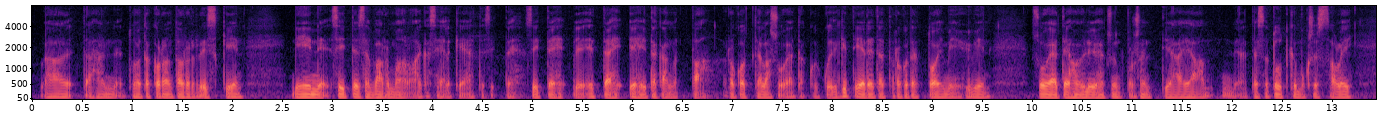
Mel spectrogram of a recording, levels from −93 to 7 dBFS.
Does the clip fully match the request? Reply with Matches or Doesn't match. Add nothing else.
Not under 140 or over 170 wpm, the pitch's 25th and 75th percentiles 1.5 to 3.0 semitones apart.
Matches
